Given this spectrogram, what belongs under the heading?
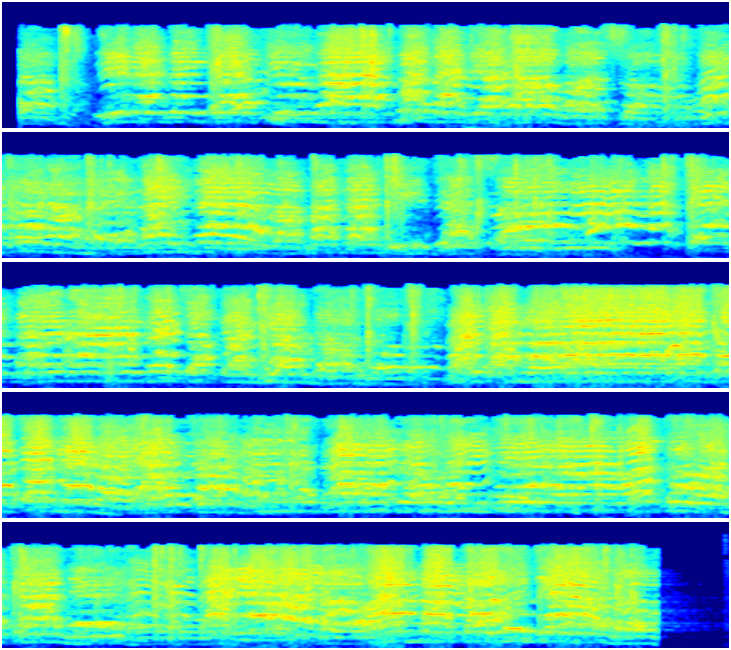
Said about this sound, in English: Looks pretty jubilant, doesn't it? Dancing and shouting for joy.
